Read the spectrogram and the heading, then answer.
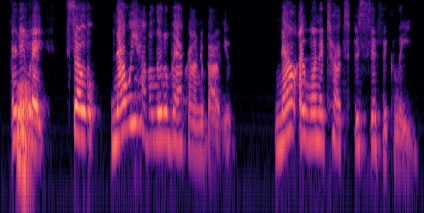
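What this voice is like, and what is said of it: Chicago-area American accent. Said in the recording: “I was born and raised in the Chicago area. So as you can hear in my accent, I'm sure.”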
